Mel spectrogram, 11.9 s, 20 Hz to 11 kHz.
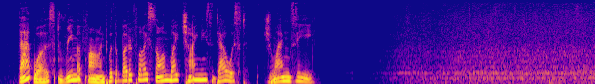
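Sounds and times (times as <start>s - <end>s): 
speech: 0.4s - 6.4s
bees buzzing in blossoming apple tree: 7.4s - 11.8s.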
